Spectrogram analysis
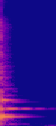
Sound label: Conga, Percussion, Yamaha DTXpress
